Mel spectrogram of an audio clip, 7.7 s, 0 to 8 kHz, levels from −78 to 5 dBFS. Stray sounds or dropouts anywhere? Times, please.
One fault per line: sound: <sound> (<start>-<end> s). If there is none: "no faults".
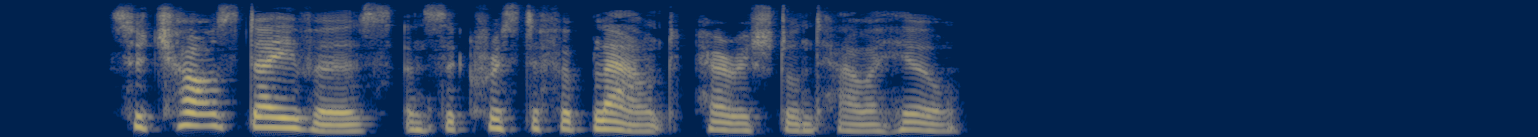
no faults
